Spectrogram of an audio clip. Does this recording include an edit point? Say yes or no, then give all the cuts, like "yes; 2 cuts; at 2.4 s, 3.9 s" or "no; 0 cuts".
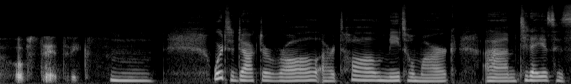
yes; 1 cut; at 2.2 s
